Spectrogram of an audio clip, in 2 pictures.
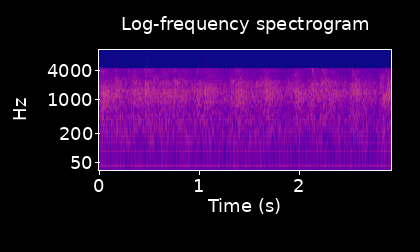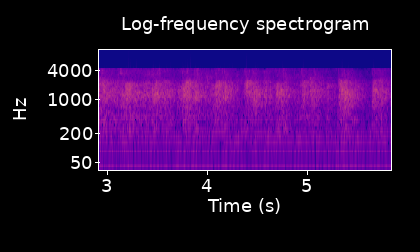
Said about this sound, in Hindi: ताली तो बजाओ भाई।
